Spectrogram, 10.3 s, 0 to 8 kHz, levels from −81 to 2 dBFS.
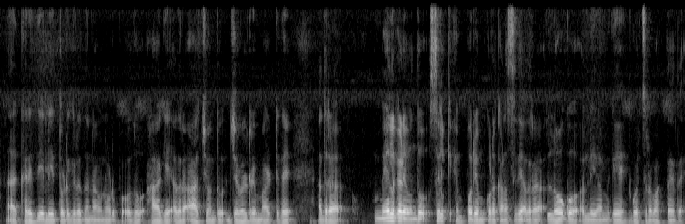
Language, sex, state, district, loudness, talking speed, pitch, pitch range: Kannada, male, Karnataka, Mysore, -21 LUFS, 135 wpm, 95 Hz, 90-100 Hz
